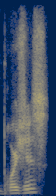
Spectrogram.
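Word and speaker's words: Borgias: I'm re-watching on Paramount Plus the Boures. It's It's about spell that, Paul.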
